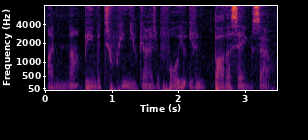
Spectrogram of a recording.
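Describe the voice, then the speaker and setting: An actor playing a sly, centuries-old vampire in an ASMR roleplay, speaking in a hushed, deliberate, guarded way. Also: low voice, slight background noise. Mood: grudging, wary.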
